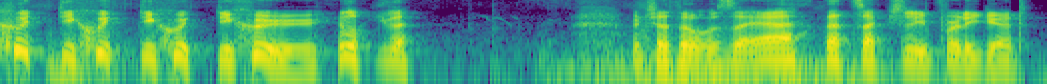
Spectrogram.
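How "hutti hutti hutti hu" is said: high-pitched, slow, fake Swedish-sounding babble. Retelling how she imitated Swedish when someone said Sweden, in mock Swedish gibberish. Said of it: "she just went".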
